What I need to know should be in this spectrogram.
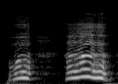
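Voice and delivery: high, loud startled yelp; startled cry. Retold or imitated. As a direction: yelp as the house lurches. Ponies in moving house.

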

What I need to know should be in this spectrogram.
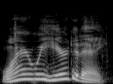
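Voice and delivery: high, bright playful sing-song. Real, not acted.

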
